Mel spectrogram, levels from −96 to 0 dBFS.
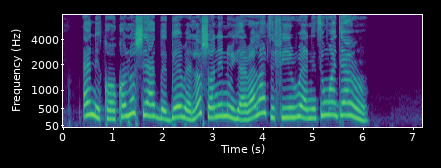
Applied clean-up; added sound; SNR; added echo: none; none; none; none.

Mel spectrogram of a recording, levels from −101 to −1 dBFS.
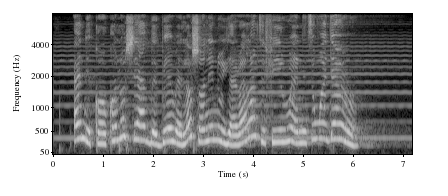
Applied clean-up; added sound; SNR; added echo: none; Bowed string instrument; 20 dB; reverberation time 1.3 s.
